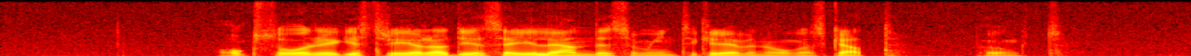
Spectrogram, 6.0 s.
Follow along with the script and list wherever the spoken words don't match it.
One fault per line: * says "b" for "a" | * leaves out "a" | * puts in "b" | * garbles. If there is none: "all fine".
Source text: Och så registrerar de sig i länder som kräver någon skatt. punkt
* puts in "inte"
